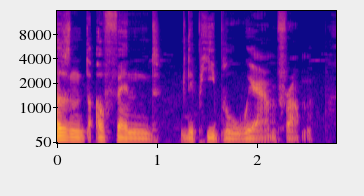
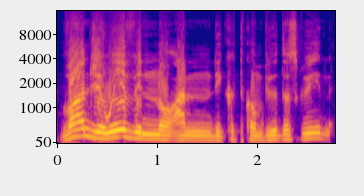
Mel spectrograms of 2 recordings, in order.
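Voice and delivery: ordinary talk, nothing marked

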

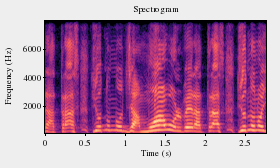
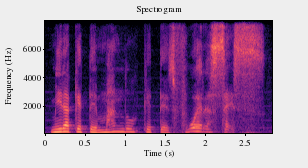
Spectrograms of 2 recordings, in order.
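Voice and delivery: hushed command; 2 semitones lower, 9 dB quieter, slower than usual. Acted. Pastor quietly repeats God's command to Joshua. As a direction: drop to a near hush.

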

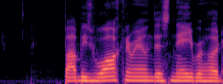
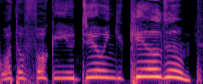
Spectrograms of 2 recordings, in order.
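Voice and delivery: put-on horrified girlfriend; 9 semitones higher than usual. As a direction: shriek it like she just watched a murder. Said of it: "She's like".

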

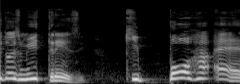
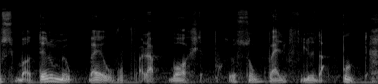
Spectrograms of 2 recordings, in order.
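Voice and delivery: low, quiet grumble; grumbling old man; 11 semitones lower, 13 dB quieter, faster than usual. Retold or imitated. Old man grumbling at skaters passing by. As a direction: mutter like a grumpy old man. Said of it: "ele já começa a resmungar".

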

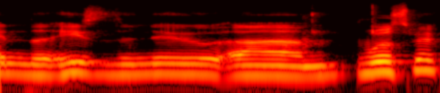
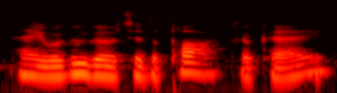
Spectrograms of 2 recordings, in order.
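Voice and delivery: much softer, gently put-on British; soft-spoken British accent; 9 dB quieter than usual. Shown as a demonstration. Demonstrating British to friends, soft-spoken British accent. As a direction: speak softly in a rough British accent. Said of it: "British accents are really soft-spoken".

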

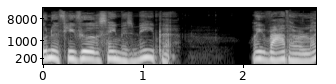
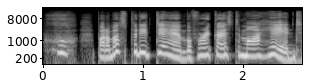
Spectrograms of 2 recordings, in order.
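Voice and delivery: dazzled chemist; 7 semitones higher, faster than usual. Acted.

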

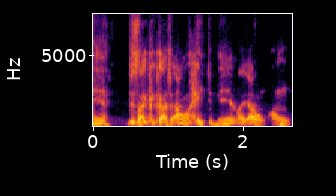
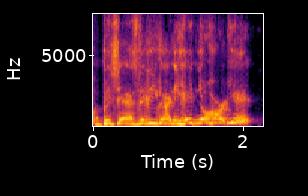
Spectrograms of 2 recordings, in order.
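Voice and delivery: mock Itachi taunt; 9 semitones higher than usual. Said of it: "he's like".

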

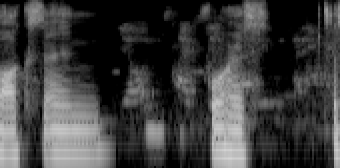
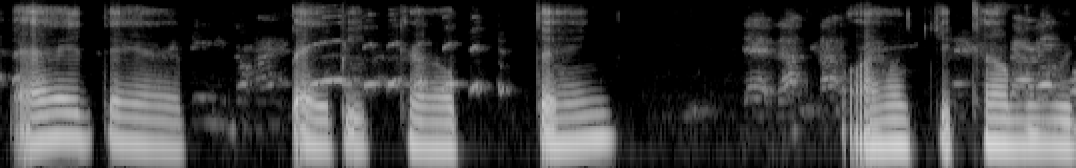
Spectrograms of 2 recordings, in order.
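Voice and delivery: unconfident and embarrassed; 4 semitones higher than usual. Retold or imitated. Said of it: "the most unconfident, very embarrassed, just, like, no emotion".

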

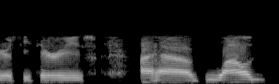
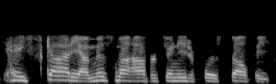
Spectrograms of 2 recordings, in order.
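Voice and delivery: eager call-out; 6 semitones higher than usual. Retold or imitated. Acting out calling to friend.

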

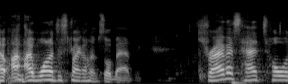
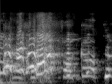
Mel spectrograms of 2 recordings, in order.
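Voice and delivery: very high, loud squawk; retold yell; 12 dB louder than usual. Storyteller silencing classmate before the officer, retold high exasperated yell. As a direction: screech it in exasperation. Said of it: "I yelled at him".

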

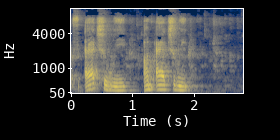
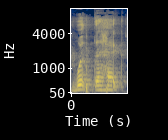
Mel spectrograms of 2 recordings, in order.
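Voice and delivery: ordinary delivery

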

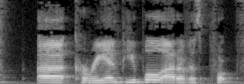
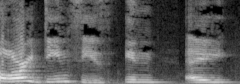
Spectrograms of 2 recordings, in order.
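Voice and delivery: slow, stretched mock Australian vowels; Australian accent; 3 semitones higher, much slower than usual. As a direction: draw it out like a parody Australian. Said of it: "two of them are Australian".

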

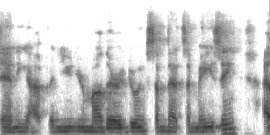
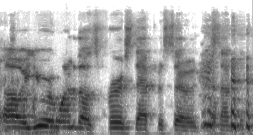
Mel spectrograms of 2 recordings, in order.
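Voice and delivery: higher, louder, offhand voice; breezy future host; 6 semitones higher, 8 dB louder than usual. Pretend. Guest imitating host in the future, mock offhand. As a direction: play the famous host brushing it off. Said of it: "she's gonna be like".

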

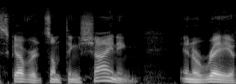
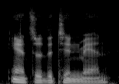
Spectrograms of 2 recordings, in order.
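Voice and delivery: ordinary delivery, nothing marked

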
